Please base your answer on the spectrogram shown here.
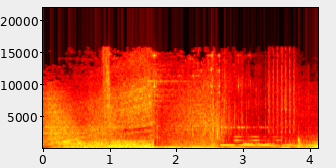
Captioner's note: electronic noises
